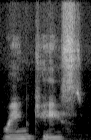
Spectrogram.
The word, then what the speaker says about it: Rene Caisse: Johnson, or Johnston, we'll just say Johnson, gave the 8-herb formula to a Canadian nurse named Rene Caisse, and it is pronounced Rene Caisse.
